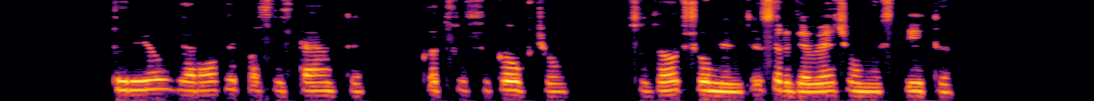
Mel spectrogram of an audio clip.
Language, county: Lithuanian, Kaunas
